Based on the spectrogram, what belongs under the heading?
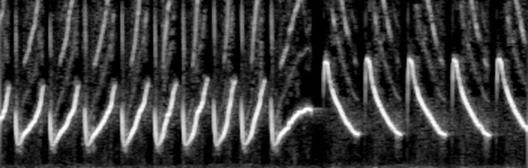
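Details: Canary song in long phrases, loud and clear: a series of V-shaped whistled notes dipping and rising, then a run of slower falling whistles repeated about three times a second.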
